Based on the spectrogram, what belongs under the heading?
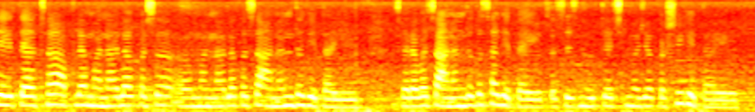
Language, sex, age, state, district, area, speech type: Marathi, female, 18-30, Maharashtra, Ratnagiri, rural, spontaneous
